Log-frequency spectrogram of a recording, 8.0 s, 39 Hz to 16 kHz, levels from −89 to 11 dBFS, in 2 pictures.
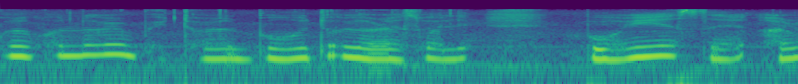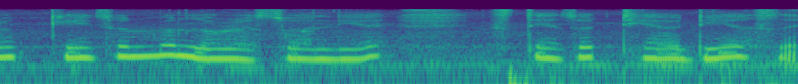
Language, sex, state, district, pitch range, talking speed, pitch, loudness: Assamese, female, Assam, Kamrup Metropolitan, 240-285 Hz, 100 wpm, 260 Hz, -16 LUFS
